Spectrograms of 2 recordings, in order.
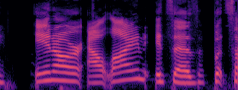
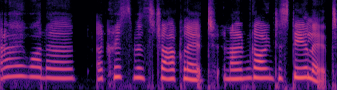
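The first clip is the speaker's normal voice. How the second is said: put-on creepy, pitched up, high, unsettling child voice; 8 semitones higher than usual. Acting out a thieving child, the speaker voices little Bobby in a creepy child voice. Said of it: "A very creepy child voice".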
